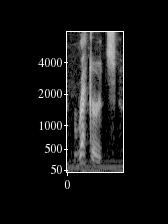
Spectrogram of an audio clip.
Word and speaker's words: records: I'm gonna highlight here this word is records with the accent at the very beginning records so it's records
